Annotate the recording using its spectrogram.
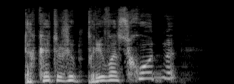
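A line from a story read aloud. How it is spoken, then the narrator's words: Exclaimed. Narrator (Russian): воскликнул Чарли Блэк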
